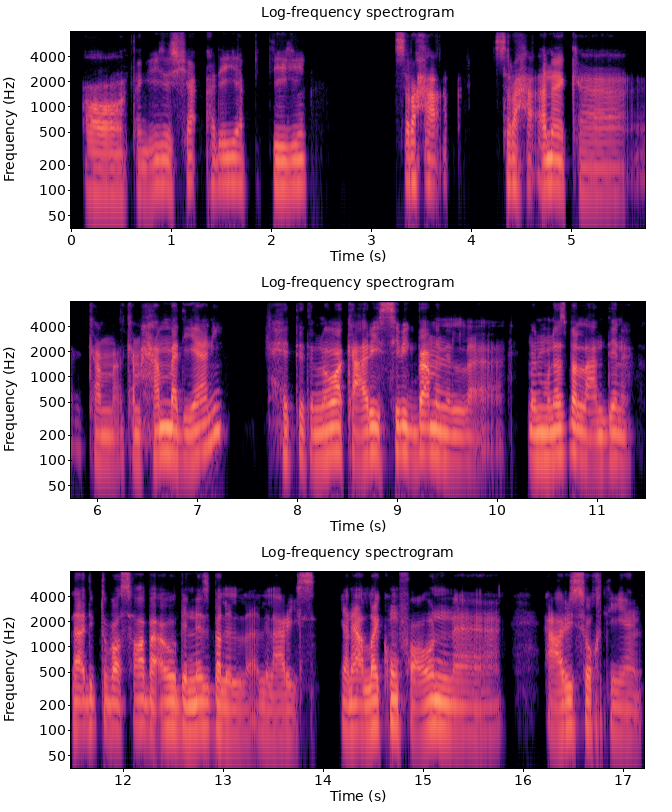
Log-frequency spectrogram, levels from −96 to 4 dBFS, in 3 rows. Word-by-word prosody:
آه، 95 Hz, -1 st, -1 dB
تجهيز 100 Hz, +4 st, -6 dB
الشقة 115 Hz, +2 st, -5 dB
ديّة 120 Hz, +1 st, -2 dB, 0.3 s
بتيجي 115 Hz, +1 st, -2 dB, 0.9 s
صراحة -, -, +1 dB, 0.5 s
صراحة -, -, -2 dB
أنا 115 Hz, 0 st, +5 dB
ك 105 Hz, -, -12 dB, 0.8 s
كم 100 Hz, -2 st, -4 dB
كمحمد 115 Hz, +2 st, +2 dB
يعني 135 Hz, -, +1 dB, 0.4 s
حتّة -, -, -6 dB
إن 105 Hz, +1 st, 0 dB
هو 125 Hz, +3 st, +7 dB
كعريس 115 Hz, +2 st, +3 dB
سيبِك 130 Hz, -2 st, +3 dB
بقى 120 Hz, +3 st, +6 dB
من 115 Hz, -3 st, +3 dB
ال 100 Hz, -1 st, -2 dB, 0.6 s
من -, -, +1 dB
المناسبة 115 Hz, +4 st, +4 dB
اللي 110 Hz, -, +2 dB
عندنا، 100 Hz, 0 st, -2 dB
لا 110 Hz, -1 st, +3 dB
دي 110 Hz, +2 st, -3 dB
بتبقى 110 Hz, -1 st, -1 dB
صعبة 115 Hz, +2 st, +2 dB
أوي 110 Hz, +1 st, +2 dB
بالنسبة 105 Hz, +1 st, +1 dB
لل 95 Hz, -2 st, -3 dB
للعريس، 90 Hz, -2 st, -5 dB, 0.3 s
يعني 105 Hz, -1 st, +3 dB
الله 105 Hz, +3 st, +4 dB
يكون 115 Hz, +1 st, +1 dB
في 115 Hz, -, -5 dB
عون 105 Hz, +1 st, +2 dB, 0.9 s
عريس 105 Hz, +3 st, +3 dB
أختي 105 Hz, -2 st, -5 dB
يعني، 90 Hz, -3 st, -8 dB
110 Hz, 140 wpm, -27 LUFS, 100-115 Hz, 0.9 s, هو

